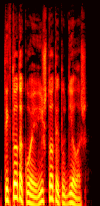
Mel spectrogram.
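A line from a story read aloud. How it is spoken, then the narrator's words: Calm question. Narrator (Russian): спокойно спросил я у него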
